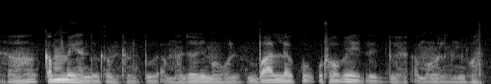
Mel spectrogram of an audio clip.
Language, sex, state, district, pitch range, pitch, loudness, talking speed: Wancho, male, Arunachal Pradesh, Longding, 90-100 Hz, 95 Hz, -21 LUFS, 220 wpm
